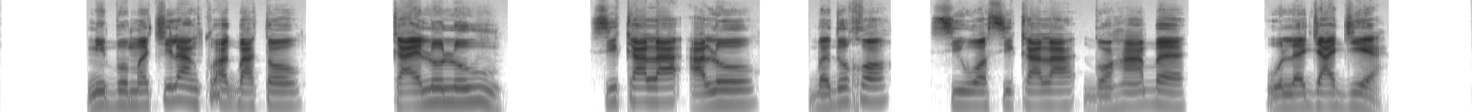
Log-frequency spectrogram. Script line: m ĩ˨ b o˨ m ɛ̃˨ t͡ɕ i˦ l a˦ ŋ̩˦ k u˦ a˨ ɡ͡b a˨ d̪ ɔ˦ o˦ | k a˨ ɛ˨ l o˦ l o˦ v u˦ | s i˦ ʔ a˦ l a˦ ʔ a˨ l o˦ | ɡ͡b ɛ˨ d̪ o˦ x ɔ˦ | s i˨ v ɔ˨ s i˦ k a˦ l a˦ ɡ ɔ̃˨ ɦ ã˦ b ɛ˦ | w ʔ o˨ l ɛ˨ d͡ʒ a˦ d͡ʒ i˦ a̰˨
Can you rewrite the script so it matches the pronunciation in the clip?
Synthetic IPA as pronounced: m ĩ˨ b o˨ m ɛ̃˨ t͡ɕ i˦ l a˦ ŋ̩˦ k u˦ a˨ ɡ͡b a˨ t̪ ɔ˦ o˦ | k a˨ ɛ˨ l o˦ l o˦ w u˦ | s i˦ k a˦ l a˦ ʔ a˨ l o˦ | ɡ͡b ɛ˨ d̪ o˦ x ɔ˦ | s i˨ w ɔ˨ s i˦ k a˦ l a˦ ɡ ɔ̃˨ ɦ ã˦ b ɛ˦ | w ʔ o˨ l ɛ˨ d͡ʒ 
